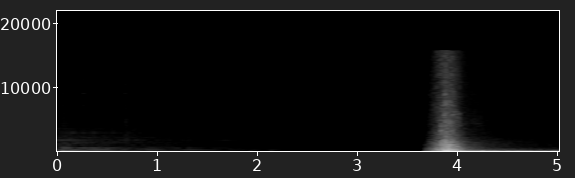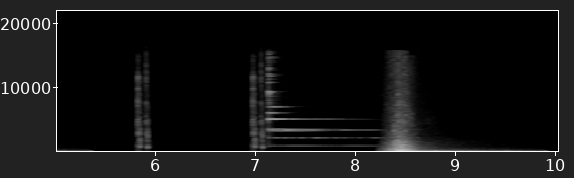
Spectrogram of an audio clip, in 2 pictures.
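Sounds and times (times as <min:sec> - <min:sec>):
bell ding: 0:07.1 - 0:08.8
whoosh: 0:08.2 - 0:09.9.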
